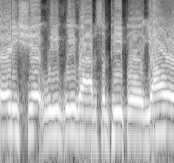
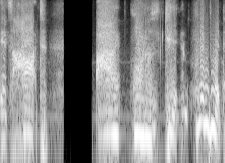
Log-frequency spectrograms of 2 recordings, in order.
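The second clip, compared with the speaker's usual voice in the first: low voice, dropped and kept down. Imagining what they would say about the backpack, lowered voice. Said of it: "I'm gonna lower my voice and be like".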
